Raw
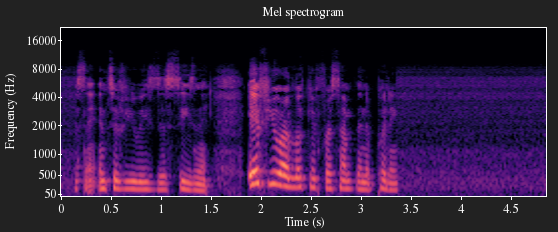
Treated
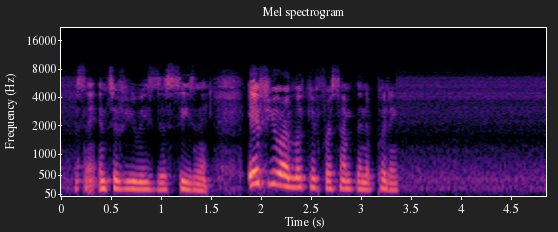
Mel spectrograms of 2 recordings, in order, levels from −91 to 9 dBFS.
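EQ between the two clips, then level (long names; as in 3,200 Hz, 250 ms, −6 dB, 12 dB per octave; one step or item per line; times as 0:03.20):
loudspeaker in its box 120–5,200 Hz, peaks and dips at 120 Hz −5 dB, 280 Hz −10 dB, 590 Hz −4 dB, 1,000 Hz −9 dB, 1,500 Hz −8 dB, 3,500 Hz −5 dB
parametric band 1,600 Hz −11 dB 1.5 octaves
+6.5 dB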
